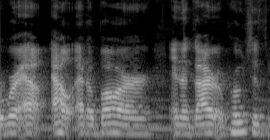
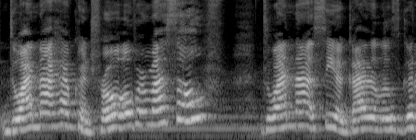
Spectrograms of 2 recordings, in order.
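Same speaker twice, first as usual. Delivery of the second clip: indignant; 7 semitones higher, 4 dB louder than usual. Real, not acted. Indignant rhetorical questions.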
